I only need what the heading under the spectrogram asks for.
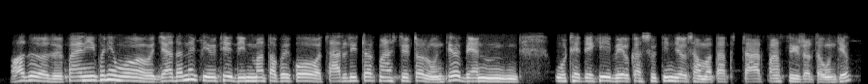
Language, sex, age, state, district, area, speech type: Nepali, male, 45-60, West Bengal, Darjeeling, rural, conversation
